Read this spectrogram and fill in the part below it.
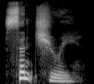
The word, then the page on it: century: British English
